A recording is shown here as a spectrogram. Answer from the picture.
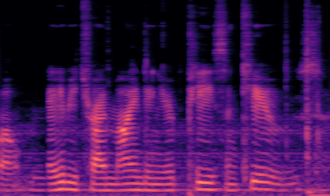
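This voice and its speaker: A man's put-on character voice at medium pitch, very slow, with monotone, flat intonation. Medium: solo performance. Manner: grumbling, exasperated.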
